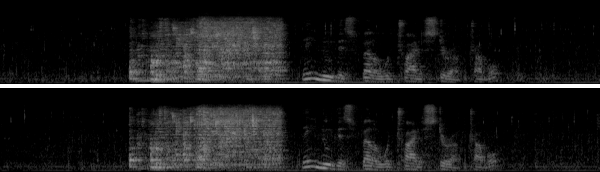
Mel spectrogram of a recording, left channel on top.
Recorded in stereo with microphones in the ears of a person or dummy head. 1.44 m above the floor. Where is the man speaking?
50° right (ahead or behind), 0.7 m.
